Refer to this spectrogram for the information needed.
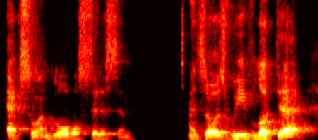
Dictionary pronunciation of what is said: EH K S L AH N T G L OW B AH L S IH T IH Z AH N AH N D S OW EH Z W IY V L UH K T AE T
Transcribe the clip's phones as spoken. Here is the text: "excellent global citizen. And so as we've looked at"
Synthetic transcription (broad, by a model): EH K S L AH N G L OW B L S IH T IH Z AH N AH N S OW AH Z W IY V L UH K T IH T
